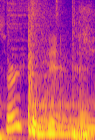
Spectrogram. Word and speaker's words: Crnkovich: Crnkovich. Did I pronounce that right?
